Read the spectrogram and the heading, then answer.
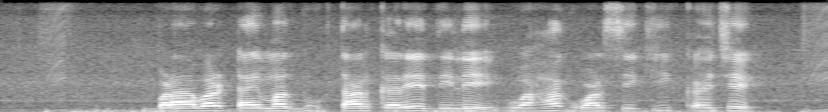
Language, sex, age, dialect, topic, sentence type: Magahi, male, 18-24, Northeastern/Surjapuri, banking, statement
